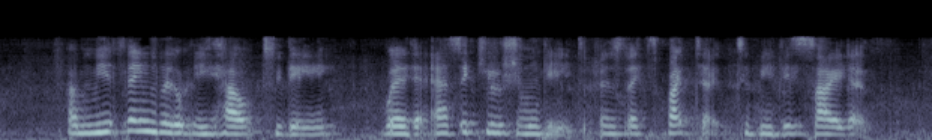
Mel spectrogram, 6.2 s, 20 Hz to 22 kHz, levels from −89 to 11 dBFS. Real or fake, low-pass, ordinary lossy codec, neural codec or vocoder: fake; 7.2 kHz; none; codec, 24 kHz, 1.5 kbps, HILCodec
